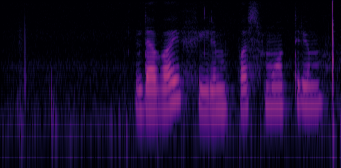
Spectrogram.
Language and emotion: Russian, neutral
